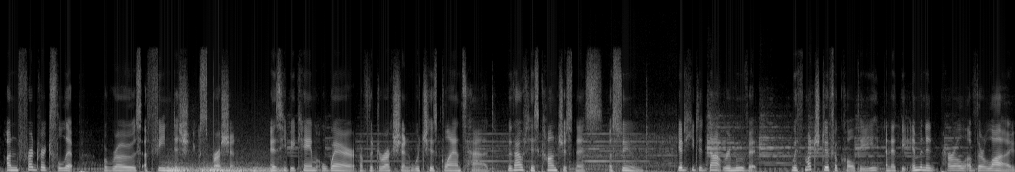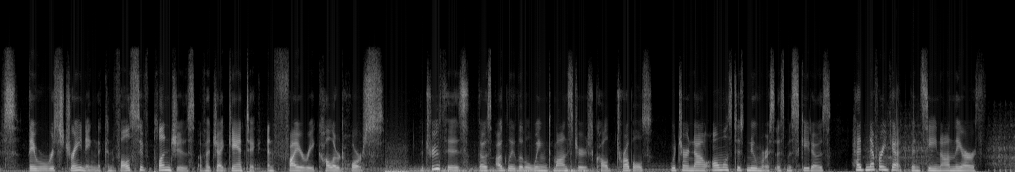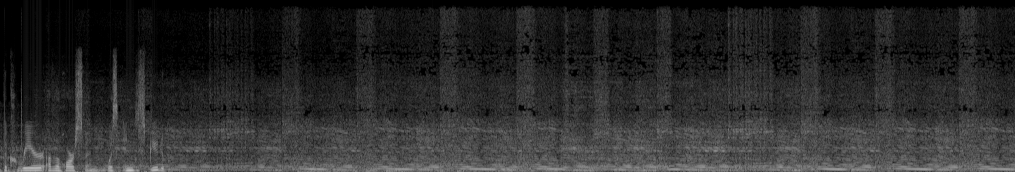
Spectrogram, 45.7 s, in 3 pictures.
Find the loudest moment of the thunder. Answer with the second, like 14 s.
3 s.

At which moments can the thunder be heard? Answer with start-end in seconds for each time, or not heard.
2.4-4.3, 21.0-24.2, 34.9-38.8.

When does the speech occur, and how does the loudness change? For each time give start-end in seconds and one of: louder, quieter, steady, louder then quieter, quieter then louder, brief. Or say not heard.
0.1-33.0 steady.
